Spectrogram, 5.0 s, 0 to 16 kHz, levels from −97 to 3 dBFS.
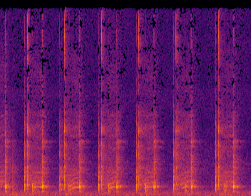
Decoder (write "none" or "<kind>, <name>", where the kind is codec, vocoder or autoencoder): none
